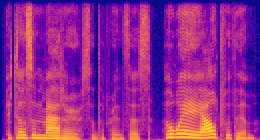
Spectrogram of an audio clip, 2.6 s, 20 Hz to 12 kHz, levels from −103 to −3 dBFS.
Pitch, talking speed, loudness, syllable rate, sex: 220 Hz, 230 wpm, -17 LUFS, 5.7 syllables/s, female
